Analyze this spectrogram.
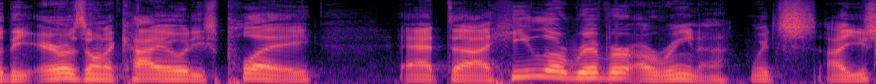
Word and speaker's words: Gila: Glendale, the city of Glendale in Arizona, where the Arizona Coyotes play at Gila River Arena, which I used to pronounce Gila River Arena. Apparently it's Gila River Arena.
